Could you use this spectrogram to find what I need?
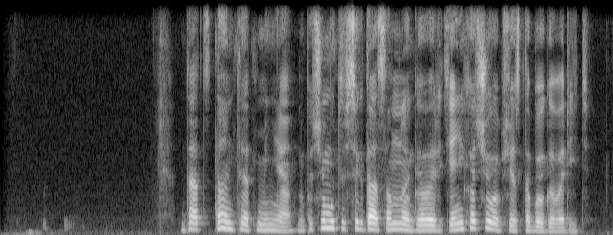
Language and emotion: Russian, angry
